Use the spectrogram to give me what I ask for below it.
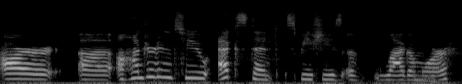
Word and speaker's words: lagomorph: So all my life, I thought that they were in the category of logomorph. And as it turns out, I'd been saying that wrong the entire time I've ever existed. And it's actually lagomorph.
